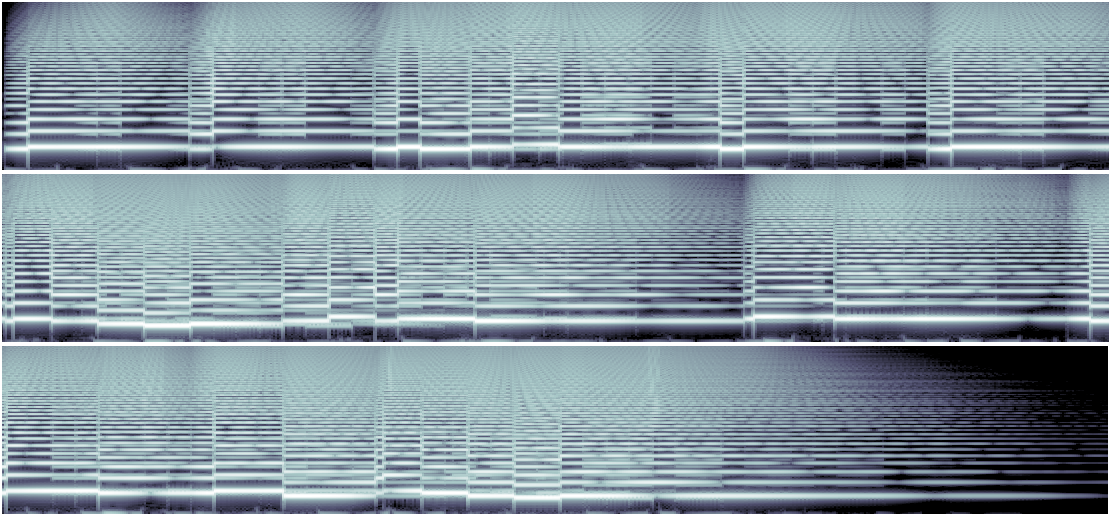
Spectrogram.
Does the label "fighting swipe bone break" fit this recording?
No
